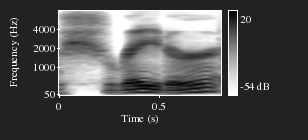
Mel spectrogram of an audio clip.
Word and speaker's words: Schroeder: All right, there's a Bill Schroeder, or Schrader, as some people would pronounce it as well.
